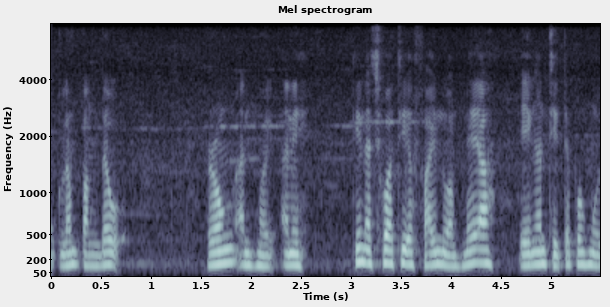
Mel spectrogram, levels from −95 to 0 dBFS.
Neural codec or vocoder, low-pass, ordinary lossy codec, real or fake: none; none; none; real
